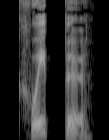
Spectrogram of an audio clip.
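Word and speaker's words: quipu: Ordet kvippu, är det så vi väljer att uttala det? Vad tror du? – Ja, det tycker jag, och det betyder då knut.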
